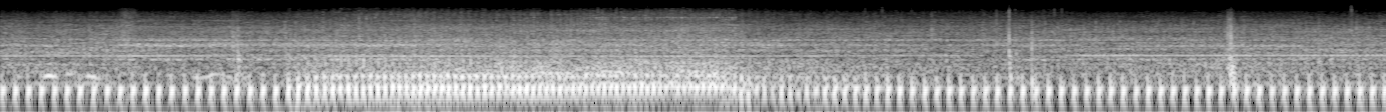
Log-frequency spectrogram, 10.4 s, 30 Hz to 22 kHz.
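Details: 2002 Arctic Cat 300 ATV, 280cc oil-cooled single: even, steady exhaust pulses at idle rise smoothly with the throttle and drop back cleanly; it runs great.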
